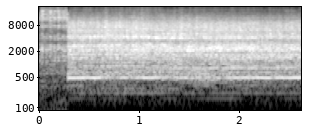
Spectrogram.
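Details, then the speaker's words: 2013 Jeep Patriot Limited 4WD engine running, accessories still working: steady rough grinding hiss with a fixed tone near 500 Hz; a belt-driven accessory bearing failing, traced to the alternator, which was replaced along with the tensioner and idlers. "there is a part that is in the process of failing. It hasn't totally failed yet, but something's about to go down."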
